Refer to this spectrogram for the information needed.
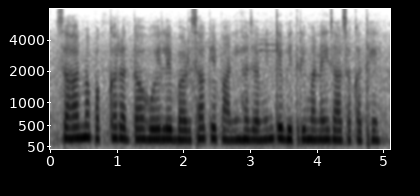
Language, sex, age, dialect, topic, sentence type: Chhattisgarhi, female, 18-24, Central, agriculture, statement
